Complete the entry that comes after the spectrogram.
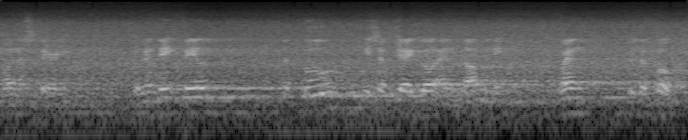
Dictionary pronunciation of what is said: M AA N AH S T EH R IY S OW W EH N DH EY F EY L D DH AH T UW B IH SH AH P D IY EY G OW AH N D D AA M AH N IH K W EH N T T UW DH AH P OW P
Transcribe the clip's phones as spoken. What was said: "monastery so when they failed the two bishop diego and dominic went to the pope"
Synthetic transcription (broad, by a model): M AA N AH S T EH R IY S OW W EH N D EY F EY L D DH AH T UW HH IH S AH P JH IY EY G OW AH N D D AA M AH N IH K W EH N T T UW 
